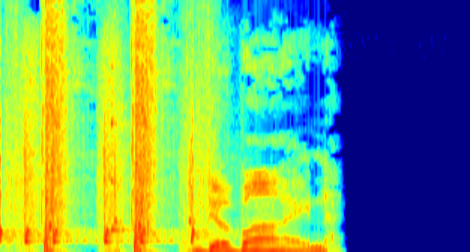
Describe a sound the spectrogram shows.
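Bright game chimes and pops ring out as sweets burst.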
